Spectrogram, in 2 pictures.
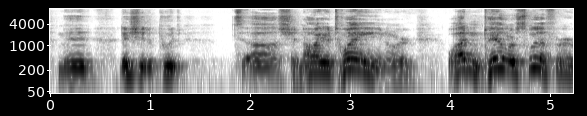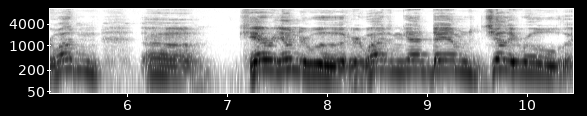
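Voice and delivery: high-pitched mock grumbling with drawn-out names; mock complaint, voice climbing on each name; mimicking complainers. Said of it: "another people saying".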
